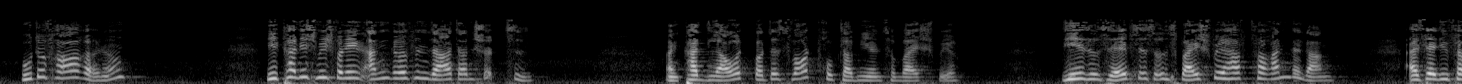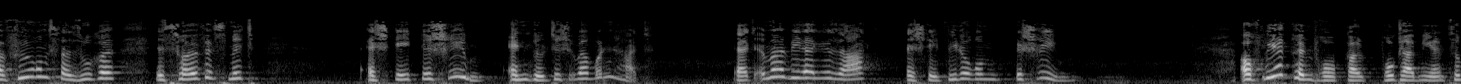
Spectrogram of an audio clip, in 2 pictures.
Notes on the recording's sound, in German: im Gemeinde-Zentrum in Berlin aufgenommen.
